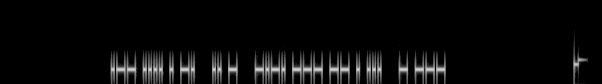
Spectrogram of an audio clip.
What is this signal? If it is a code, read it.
Morse code, heard as a keyed tone, about 44 wpm, 700 Hz. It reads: WHEN IT COMES TO
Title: Sets of 4 Words 45wpm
